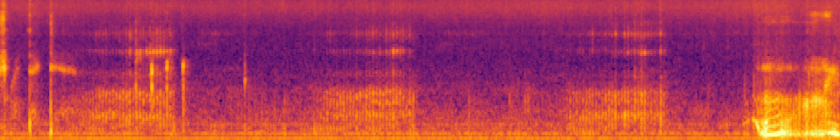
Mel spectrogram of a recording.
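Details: Sir Titan the cat purrs while being cuddly: a soft, steady low rumble runs through most of the recording, quiet and even, before a person speaks softly close by near the end.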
